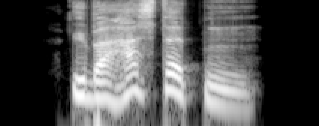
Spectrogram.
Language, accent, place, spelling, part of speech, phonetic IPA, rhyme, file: German, Germany, Berlin, überhasteten, adjective / verb, [yːbɐˈhastətn̩], -astətn̩, De-überhasteten.ogg
- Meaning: inflection of überhastet: 1. strong genitive masculine/neuter singular 2. weak/mixed genitive/dative all-gender singular 3. strong/weak/mixed accusative masculine singular 4. strong dative plural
